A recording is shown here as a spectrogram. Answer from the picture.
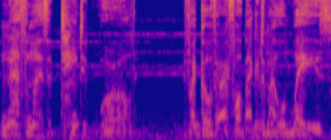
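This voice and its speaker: A man's put-on character voice at a moderate pace over loud music in the background. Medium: video game. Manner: grave, clipped.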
